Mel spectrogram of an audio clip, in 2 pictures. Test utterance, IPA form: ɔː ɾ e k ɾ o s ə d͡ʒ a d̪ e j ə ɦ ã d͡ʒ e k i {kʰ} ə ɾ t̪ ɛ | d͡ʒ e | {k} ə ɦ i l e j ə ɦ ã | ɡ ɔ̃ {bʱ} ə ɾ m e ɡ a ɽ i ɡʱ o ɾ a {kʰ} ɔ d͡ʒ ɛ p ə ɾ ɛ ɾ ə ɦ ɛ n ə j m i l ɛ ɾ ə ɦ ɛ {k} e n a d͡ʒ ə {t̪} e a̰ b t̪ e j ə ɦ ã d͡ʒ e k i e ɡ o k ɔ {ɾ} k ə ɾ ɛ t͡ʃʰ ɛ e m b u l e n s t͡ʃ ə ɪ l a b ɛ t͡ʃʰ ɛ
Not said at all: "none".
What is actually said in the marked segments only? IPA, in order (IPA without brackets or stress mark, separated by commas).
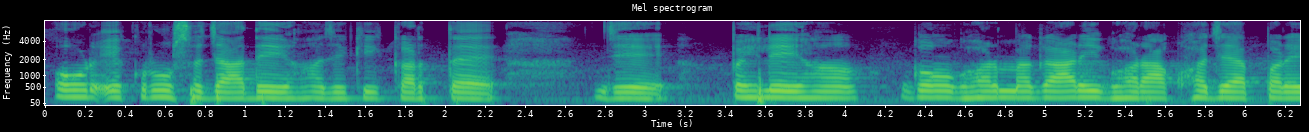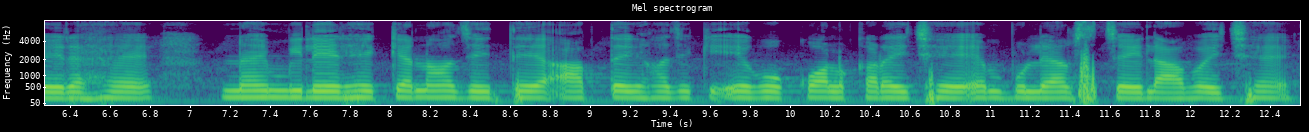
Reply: k, p, ɡʱ, kʰ, k, t̪, l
